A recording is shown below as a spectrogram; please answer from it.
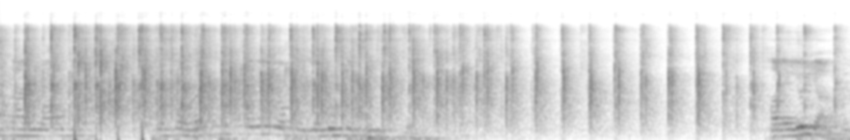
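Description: Loud rhythmic clapping from a church congregation, a steady run of sharp claps lasting several seconds with a voice over the start, fading at the end.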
